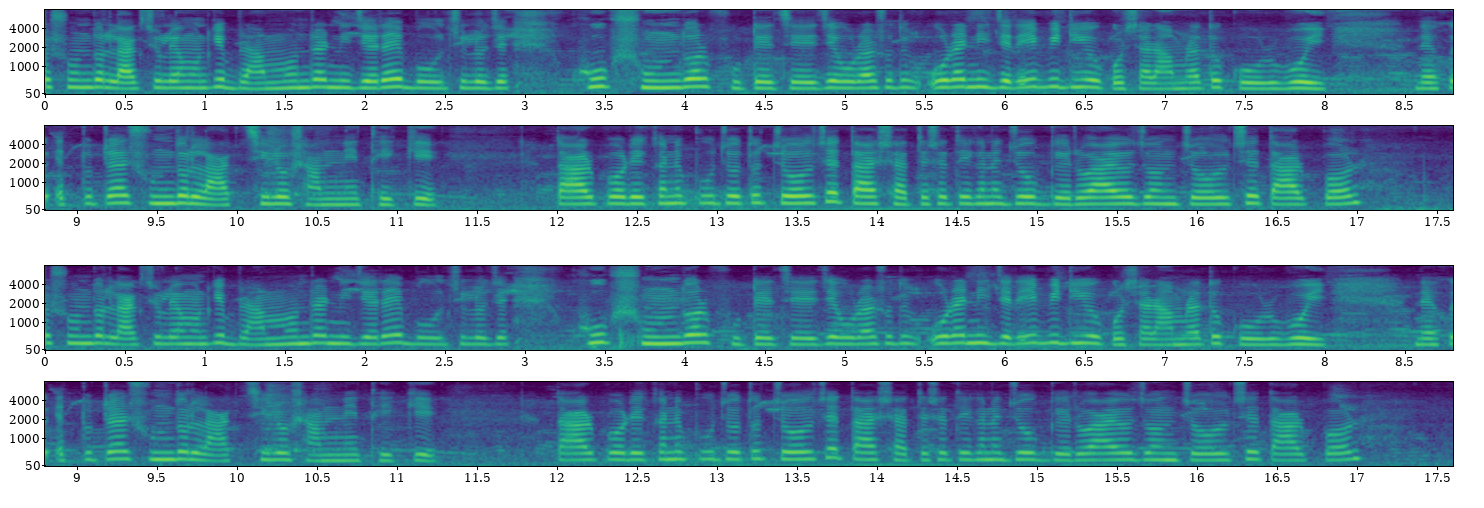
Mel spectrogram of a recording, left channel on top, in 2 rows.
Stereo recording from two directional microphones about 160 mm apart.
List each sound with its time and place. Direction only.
0.2 s speech: 10° left (ahead or behind)
1.4 s speech: centre (ahead or behind)
1.6 s speech: 10° left (ahead or behind)
3.3 s speech: centre (ahead or behind)
3.8 s speech: 10° right (ahead or behind)
4.0 s speech: centre (ahead or behind)
9.6 s speech: 20° left (ahead or behind)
